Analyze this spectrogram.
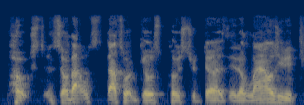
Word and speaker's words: GhostPostr: So Greg, you jumped right on to Ghost Poster, and that's spelled GHOSTPOSTR. There's no E in it, Ghost Poster.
